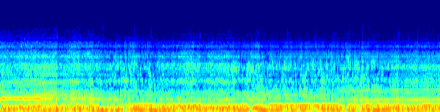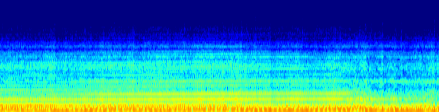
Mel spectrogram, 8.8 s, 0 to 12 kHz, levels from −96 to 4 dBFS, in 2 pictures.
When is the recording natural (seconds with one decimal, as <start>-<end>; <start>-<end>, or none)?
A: 0.0-1.1; 1.6-2.3; 3.9-8.8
